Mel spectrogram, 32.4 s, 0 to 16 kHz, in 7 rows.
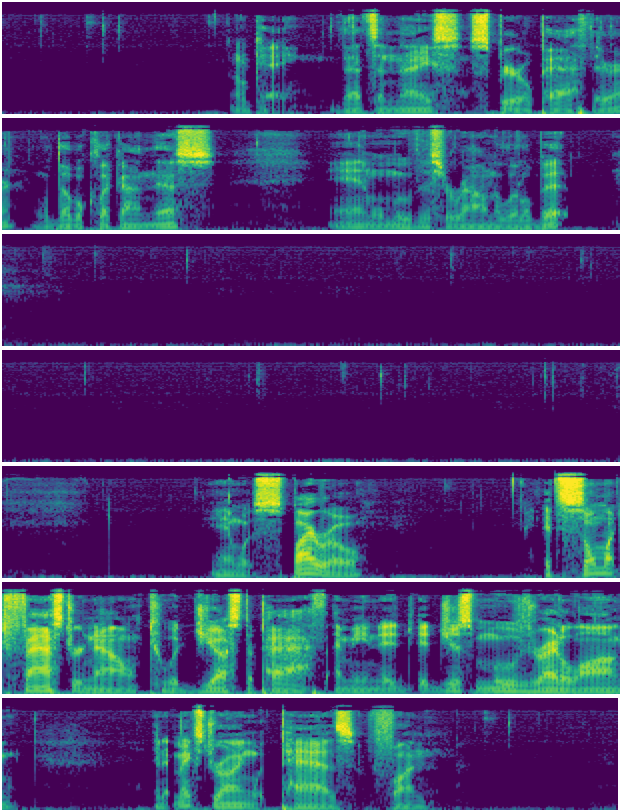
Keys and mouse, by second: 0.7 click, 2.4 click, 2.7 click, 4.4 click, 6.5-7.6 drag, 17.6 click, 19.9-23.3 drag, 24.6-27.8 drag, 29.4-30.7 drag, 31.6-32.4 drag.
